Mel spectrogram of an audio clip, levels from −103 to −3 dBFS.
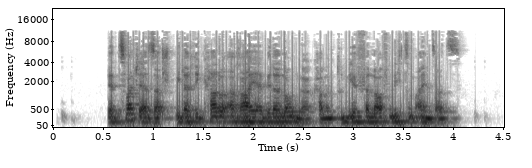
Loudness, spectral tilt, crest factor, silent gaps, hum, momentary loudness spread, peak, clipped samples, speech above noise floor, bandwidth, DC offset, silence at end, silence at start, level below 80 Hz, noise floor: -22 LUFS; -6.5 dB/octave; 18 dB; none; none; 6 LU; -4 dBFS; under 0.1%; 46 dB; 11.5 kHz; under 0.1%; 0.45 s; 0.55 s; -44 dBFS; -67 dBFS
